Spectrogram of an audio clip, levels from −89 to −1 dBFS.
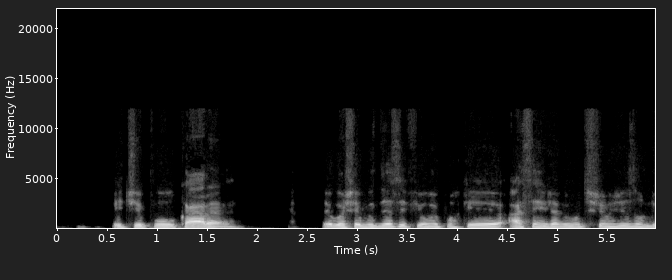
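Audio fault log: Nothing stood out on listening to this speech recording.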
